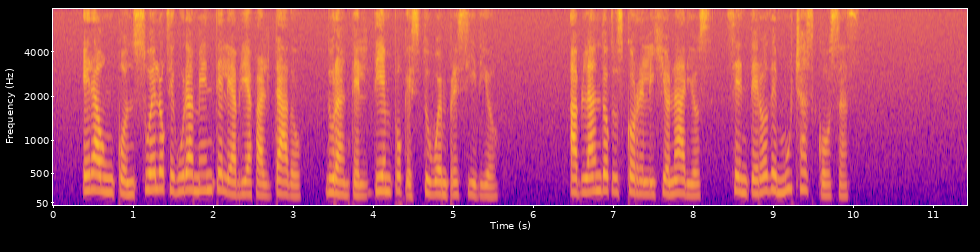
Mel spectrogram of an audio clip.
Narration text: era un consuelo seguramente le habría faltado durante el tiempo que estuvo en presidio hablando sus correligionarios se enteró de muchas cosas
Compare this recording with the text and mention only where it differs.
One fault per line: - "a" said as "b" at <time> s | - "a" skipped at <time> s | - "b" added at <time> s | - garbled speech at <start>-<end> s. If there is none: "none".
none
